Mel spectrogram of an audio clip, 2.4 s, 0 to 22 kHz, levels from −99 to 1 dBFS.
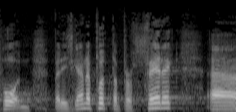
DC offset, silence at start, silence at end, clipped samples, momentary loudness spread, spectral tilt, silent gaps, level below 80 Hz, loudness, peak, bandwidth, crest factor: under 0.1%; 0.05 s; 0 s; under 0.1%; 11 LU; -6 dB/octave; none; -80 dBFS; -37 LUFS; -20 dBFS; 13.5 kHz; 16 dB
